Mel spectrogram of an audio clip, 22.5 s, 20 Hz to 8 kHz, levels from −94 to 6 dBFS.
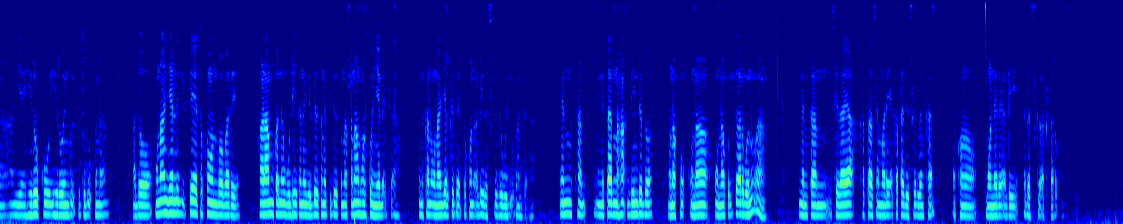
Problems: background sounds at intervals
